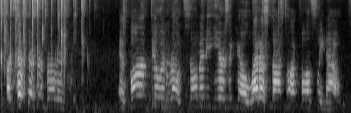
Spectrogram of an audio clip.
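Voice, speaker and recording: Over noticeable background noise, a woman with an American accent and a fairly high pitch speaks at a moderate pace with fairly even intonation and big swings in loudness. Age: 70s. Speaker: activist speaker at a rally. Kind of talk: rally speech. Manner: impassioned.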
